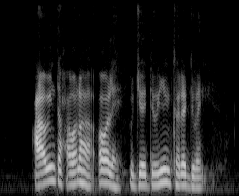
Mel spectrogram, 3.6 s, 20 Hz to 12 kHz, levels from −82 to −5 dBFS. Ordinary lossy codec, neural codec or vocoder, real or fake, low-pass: none; codec, 24 kHz, 3 kbps, HILCodec; fake; none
